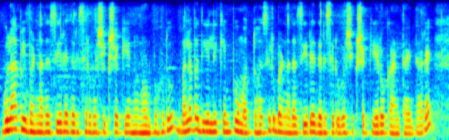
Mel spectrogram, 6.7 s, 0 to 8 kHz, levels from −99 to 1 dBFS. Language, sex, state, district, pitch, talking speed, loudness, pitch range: Kannada, female, Karnataka, Bangalore, 175 Hz, 140 wpm, -18 LUFS, 165-190 Hz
